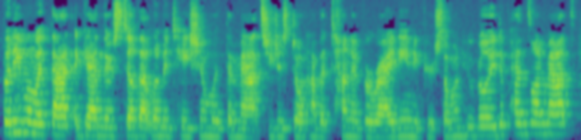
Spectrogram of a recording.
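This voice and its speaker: A woman's voice: medium pitch, quick pace. A young woman with a stuffy nose from a cold, chatting casually through a makeup review. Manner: chatty, rambling with many "like"s. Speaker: beauty vlogger.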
